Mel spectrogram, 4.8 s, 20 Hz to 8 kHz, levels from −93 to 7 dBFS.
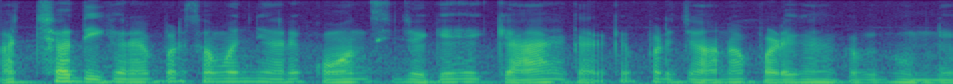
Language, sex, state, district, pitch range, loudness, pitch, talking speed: Hindi, male, Chhattisgarh, Sukma, 90-105 Hz, -21 LUFS, 100 Hz, 275 wpm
